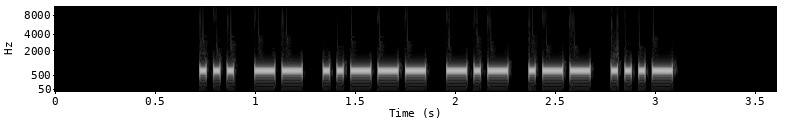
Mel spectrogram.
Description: Morse code, heard as a keyed tone, about 34 wpm, 700 Hz. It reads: SM2KWV
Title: DXCC-100 Call Signs - 6 Characters - Repeated 2x - 35wpm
